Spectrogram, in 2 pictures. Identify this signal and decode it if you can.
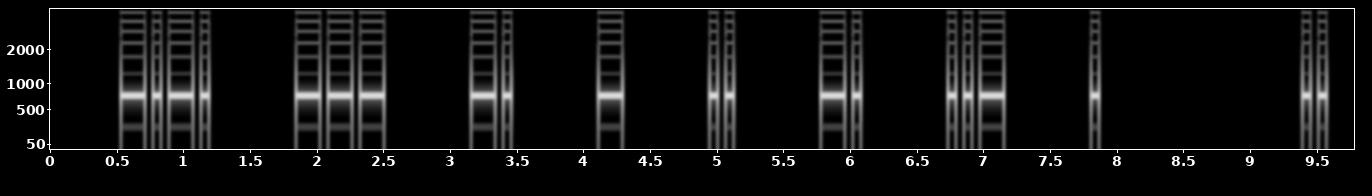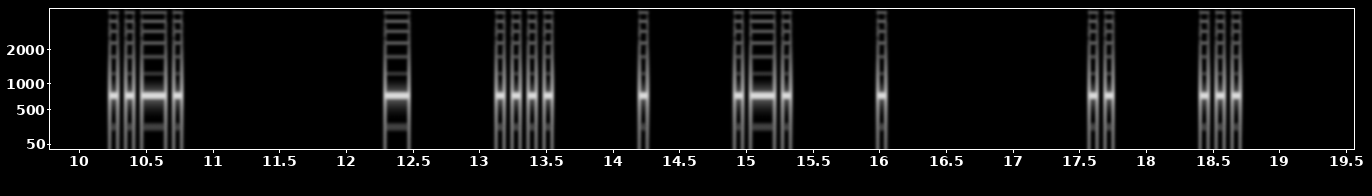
Morse code, heard as a keyed tone, about 20 wpm, spaced as for 10 wpm, 750 Hz. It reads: CONTINUE IF THERE IS
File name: cw / fists / Short-Story-8-10wpm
